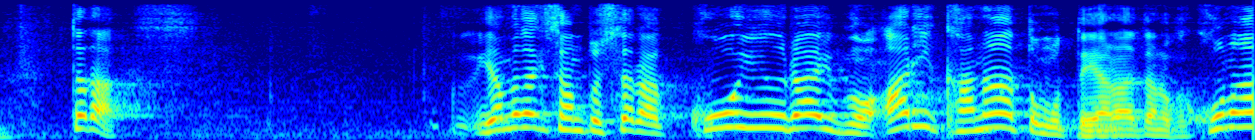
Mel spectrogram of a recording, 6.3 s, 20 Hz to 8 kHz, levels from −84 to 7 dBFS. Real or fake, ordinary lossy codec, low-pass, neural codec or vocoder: fake; none; 7.2 kHz; autoencoder, 48 kHz, 128 numbers a frame, DAC-VAE, trained on Japanese speech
